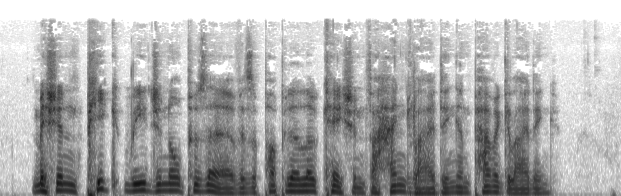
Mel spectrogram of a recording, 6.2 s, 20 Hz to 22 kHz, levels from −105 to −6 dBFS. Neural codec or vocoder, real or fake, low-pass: none; real; 14.4 kHz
